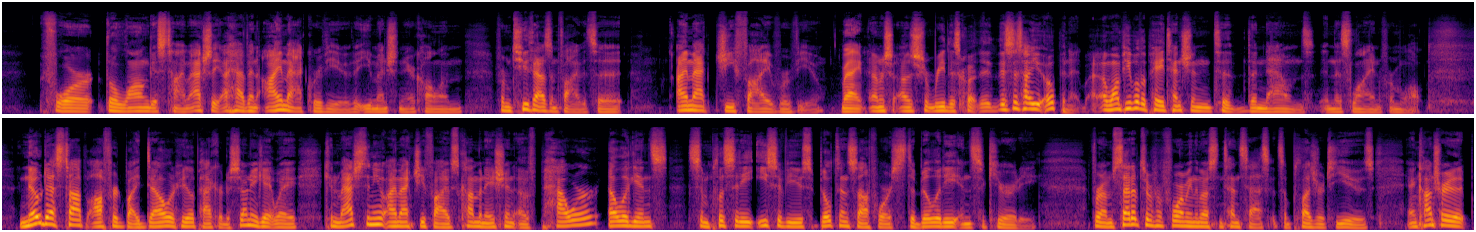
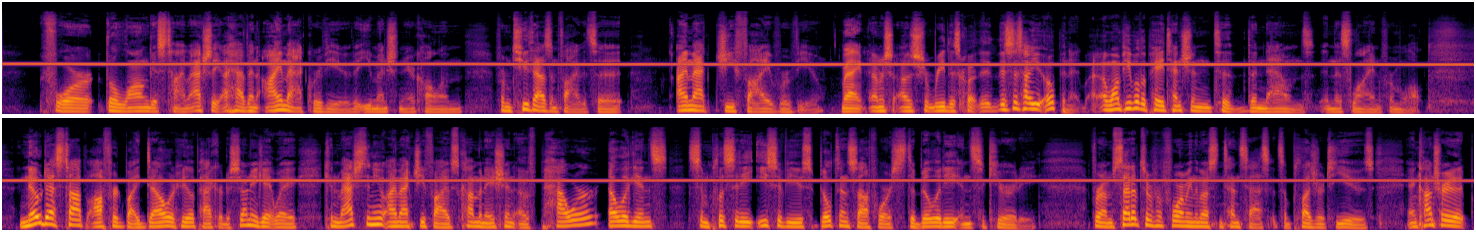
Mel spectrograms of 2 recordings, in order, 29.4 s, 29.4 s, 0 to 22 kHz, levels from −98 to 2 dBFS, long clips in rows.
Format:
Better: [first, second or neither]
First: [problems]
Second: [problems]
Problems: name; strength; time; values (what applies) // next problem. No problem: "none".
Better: first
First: none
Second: high-pitched whine; loud; throughout; 2 kHz, 9 dB below the speech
